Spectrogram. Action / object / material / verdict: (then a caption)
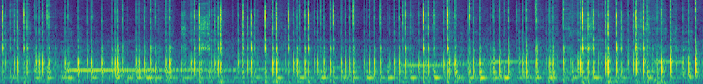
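scrape / wooden tabletop / wood / none. Fingertips and nails scratch and tap across a flat, solid dark-wood tabletop with a recorder lying on it. The result is a dense, fast stream of short dry clicks and scrapes with almost no ring, plus faint steady tones in the background.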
